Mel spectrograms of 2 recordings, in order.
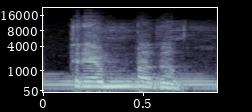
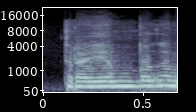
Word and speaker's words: ത്ര്യംബകം: അതിങ്ങനെയാണ്: ത്ര്യംബകം യജാമഹേ സുഗന്ധിം പുഷ്ടിവർധനം ഉർവാരുകമിവ ബന്ധനാൻ ത്രയംബകം വാത്സല്യപൂർണമായ ആ, ഓ, മ എന്നീ അക്ഷരങ്ങളെ നൽകുന്ന ബ്രഹ്മം. ആദ്യകാലത്ത് പിതാവ്, ആചാര്യൻ എന്നർത്ഥം. പിന്നീട് ത്രിനയനങ്ങളുള്ള പരമശിവൻ എന്ന സങ്കല്പമായി. ത്രയംബകം എന്ന് തെറ്റായി പലരും പറയുന്നുണ്ട്. ഈ മന്ത്രത്തിലെ ശരിയായ പദം ത്രയംബകം എന്നാണ്.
